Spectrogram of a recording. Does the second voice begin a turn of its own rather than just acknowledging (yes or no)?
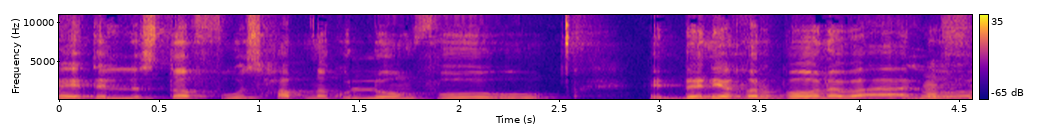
yes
